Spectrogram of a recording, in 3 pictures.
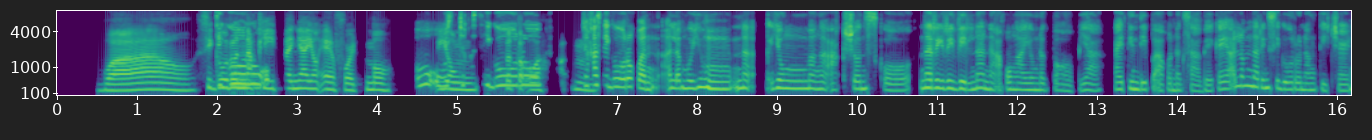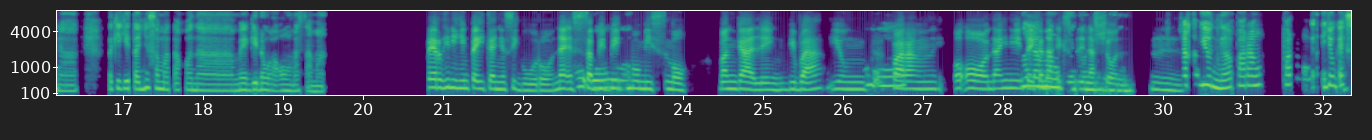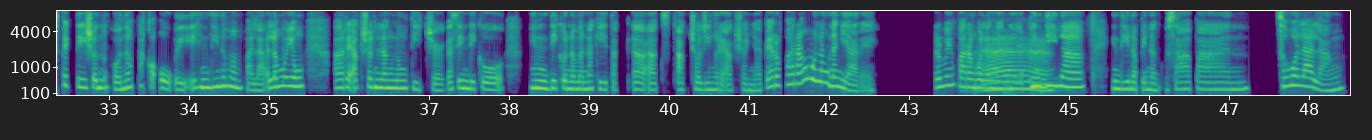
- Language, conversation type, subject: Filipino, podcast, Ano ang ginagawa mo kapag natatakot kang magsabi ng totoo?
- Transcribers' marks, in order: other background noise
